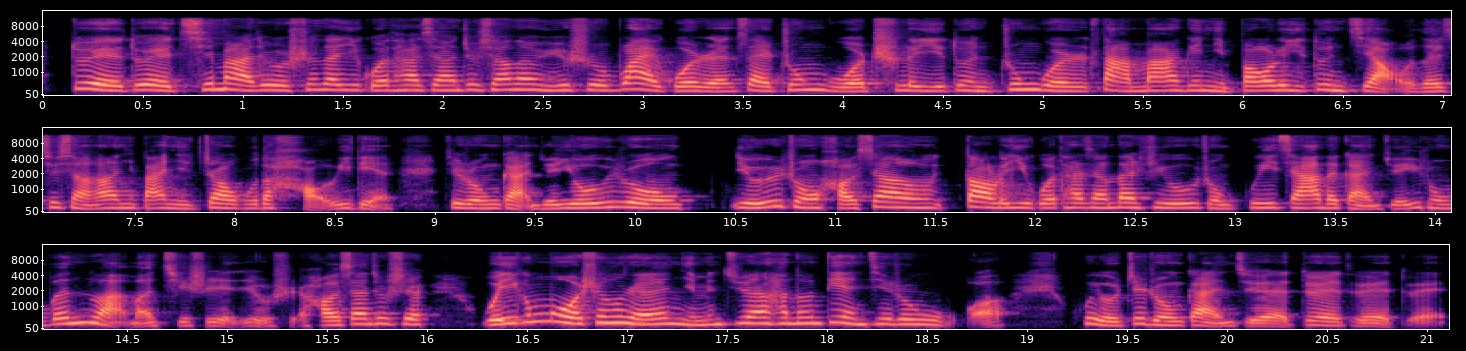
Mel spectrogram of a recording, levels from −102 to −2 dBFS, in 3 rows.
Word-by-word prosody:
对 245 -7 +5
对， 220 -1 +2
起 205 +5 -3
码 235 -5 +4
就 220 0 0
是 205 - -7
身 235 - -5
在 235 - +1
异 225 - -5
国 210 -1 -1
他 220 0 -1
乡， 215 -1 -1
就 230 +1 -5
相 235 +1 -1
当 240 -1 +1
于 215 +1 -3
是 225 +1 -3
外 225 0 +2
国 190 -1 +1
人 170 -1 0
在 190 +1 0
中 230 +5 -3
国 170 -2 +1
吃 170 +5 -5
了 200 - -1
一 185 0 -4
顿 190 -3 -6
中 245 +2 +1
国 200 -5 +2
的 180 -1 -3
大 185 - +2
妈 200 +3 +2
给 210 0 -6
你 195 -4 -4
包 200 +3 +2
了 215 - +1
一 200 -2 -5
顿 225 -1 -3
饺 200 -5 -1
子， 165 +1 -2
就 215 - -6
想 200 -3 -2
让 185 +2 0
你 - - -6
把 175 0 -1
你 165 -3 -7
照 180 +4 +1
顾 170 +1 -9
得 - - +1
好 180 - -4
一 170 - -5
点， 160 -4 -6 0.2
这 195 - -3
种 170 -1 -1
感 170 -4 0
觉。 160 - -3
有 185 +3 +2
一 - - -6
种 180 -5 +2 0.2
有 200 +2 +1
一 - - -2
种 200 -6 0
好 170 -2 +1
像 205 0 +2
到 225 -3 +7
了 195 - -1
异 195 0 -3
国 190 0 -1
他 200 +1 -2
乡， 195 -1 -1
但 210 0 +4
是 205 -1 -8
有 190 0 0
一 - - -7
种 170 -4 -6
归 195 +4 -5
家 190 0 +3
的 180 - 0
感 135 -4 -2
觉。 155 +1 -8
一 180 - -5
种 175 -4 -8
温 245 +4 +2
暖 280 - +3
嘛， 130 +2 -2
其 155 +1 -10
实 155 -1 -10
也 - - -5
就 - - -10
是。 - - -14
好 175 - +2
像 225 +6 +3
就 235 +1 -3
是， 220 -2 0 0.3
我 205 - +8
一 260 - +2
个 305 - -3
陌 305 -7 +5
生 280 +2 +3
人， 230 -2 +4
你 195 - -2
们 195 +4 -2
居 255 +5 -5
然 255 0 +6
还 250 0 -1
能 255 +1 +1
惦 260 -4 -1
记 225 +1 -3
着 220 0 -1
我， 255 - -5 0.4
会 240 - -1
有 165 - +2
这 240 +9 -4
种 175 -4 0
感 170 -6 +1
觉， 135 -2 -2
对 175 -4 -2
对 135 -3 -4
对。 - - -12
200 Hz, 340 characters per minute, -24 LUFS, 180-225 Hz, 0.4 s, 我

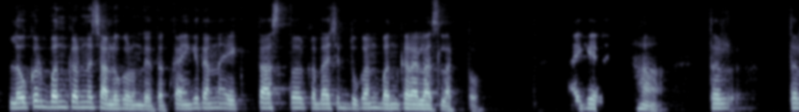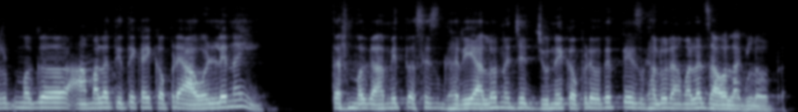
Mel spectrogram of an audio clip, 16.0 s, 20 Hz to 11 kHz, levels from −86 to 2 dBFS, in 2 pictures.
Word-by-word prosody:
लवकर 150 +4 +2
बंद 165 0 +4
करणं, 160 -1 +1
चालू 125 -5 +2
करून 120 -2 -1
देतात 105 -2 -4
कारण, 120 0 -1
की 145 - -3
त्यांना 145 -1 -3
एक 125 -1 -4 0.2
तास 145 -1 +2
तर 150 -1 +1
कदाचित 135 0 -2
दुकान 140 +2 -2
बंद 130 0 +1
करायलाच 125 -3 +3
लागतो. - - -7 0.9
आहे 120 0 -5
की 135 - 0
नाही. 125 - -6 0.3
हां, 110 -5 -3 0.6
तर, 135 0 0 0.7
तर 145 0 -1 0.2
मग 145 +1 -1 0.3
आम्हाला 140 +3 +2
तिथे 150 +1 -2
काही 150 +1 -1
कपडे 145 0 0
आवडले 135 +4 +5
नाही. 170 - -4 0.7
तर 140 -2 0
मग 135 0 +2
आम्ही 130 +2 +1
तसेच 140 0 -3
घरी 130 +1 +2
आलो 145 +3 +2
ना 150 -1 -3
जे 145 - +3
जुने 130 +2 0
कपडे 140 +2 +1
होते 145 +2 +2
तेच 150 -3 +1
घालून 135 +1 +1
आम्हाला 130 +1 +1
जावं 120 -4 +4
लागलं 110 -2 -1
होतं. 95 0 -6
135 Hz, 175 wpm, -24 LUFS, 125-145 Hz, 0.9 s, आवडले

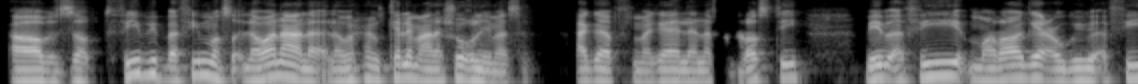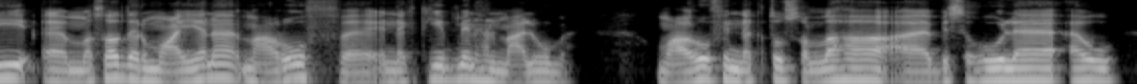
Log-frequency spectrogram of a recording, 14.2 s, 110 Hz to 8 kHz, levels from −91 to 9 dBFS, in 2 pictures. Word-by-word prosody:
آه، 120 0 +7
بالضبط، 110 +1 -3
في 175 +4 0
بيبقى 160 -10 0
في 180 - -2
مص 155 -7 0
لو 125 +3 +4
أنا 165 -2 +8
على 120 - +5
لو 120 +1 0
إحنا 135 +2 -3
بنتكلم 150 +3 +1
على 120 -1 +3
شغلي 125 -3 +1
مثلًا، 105 +3 -6 0.3
حاجة 120 0 +3
في 115 0 -11
مجالي 115 +1 0
أنا 110 -1 -2
في - - -21
دراستي، 135 +4 -2 0.4
بيبقى 135 -1 +2
في 165 +5 +1
مراجع 135 +3 +2
وبيبقى 120 0 0
في 145 +4 -1
مصادر 115 +5 0
معيّنة 120 +7 0
معروف 125 +3 -3
إنك 110 +2 -5
تجيب 135 +3 -5
منها 135 -4 -1
المعلومة، 105 -2 -5 0.5
معروف 110 +6 +1
إنك 115 -3 -1
توصل 125 -4 -3
لها 125 +2 +1 0.2
آآ، - - -1
بسهولة 125 +3 +1
أو 125 0 -2
125 Hz, 170 wpm, -24 LUFS, 115-135 Hz, 0.5 s, أنا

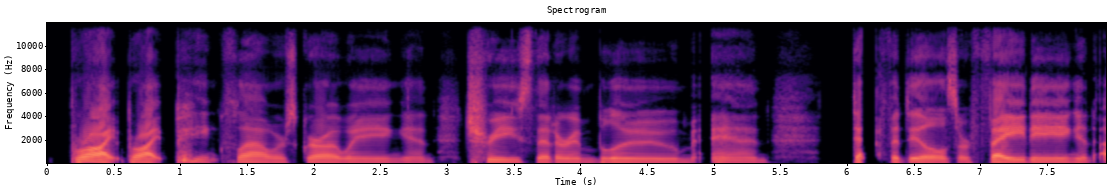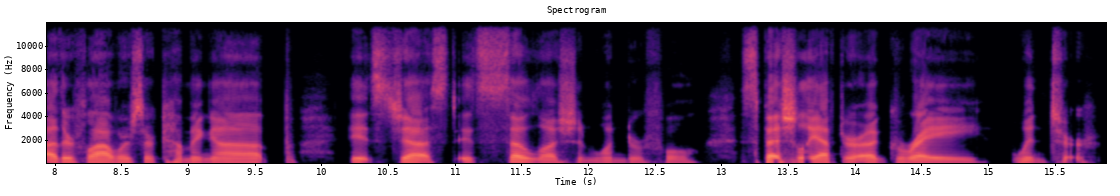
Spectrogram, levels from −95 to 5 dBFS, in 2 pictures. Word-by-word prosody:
bright, 170 -3 +6
bright 155 -5 +4
pink 180 -4 -4
flowers 155 -3 0
growing, 140 -2 -1
and 110 -1 -9 0.2
trees 160 -3 0
that 150 -1 -1
are 145 - +1
in 145 -1 -4
bloom, 140 -1 -2
and 125 -2 -4 0.6
daffodils 140 -2 0
are 125 - -4
fading, 160 0 +3
and 130 - -4
other 155 0 +2
flowers 145 -1 +1
are 145 - -3
coming 135 -3 -5
up. 140 +2 0 0.6
It's - - -2
just - - +1
it's - - -5
so 165 -3 +1
lush 125 -2 -3
and 120 - -10
wonderful, 120 0 -10 0.3
especially 155 -3 +4
after 140 +2 +1
a 140 - +3
gray 125 -1 -1 0.2
winter. 130 -4 -6
140 Hz, 125 wpm, -26 LUFS, 130-155 Hz, 0.6 s, bright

